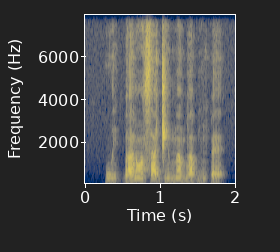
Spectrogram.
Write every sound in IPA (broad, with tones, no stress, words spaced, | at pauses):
wi˨ ɡ͡ba˨˦ɾɔ̃˦ sa˦˨d͡ʒĩ˧mã˦ba˦˨ bũ˨˦k͡pɛ˧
